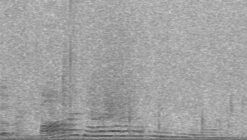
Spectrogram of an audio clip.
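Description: A single drawn-out vocal sound that rises in pitch, then slowly falls over about a second and a half, over a low room hum.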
